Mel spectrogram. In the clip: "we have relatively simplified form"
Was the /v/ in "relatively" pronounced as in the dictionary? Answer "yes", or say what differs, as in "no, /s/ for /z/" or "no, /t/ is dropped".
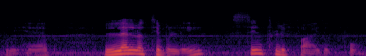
no, /b/ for /v/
